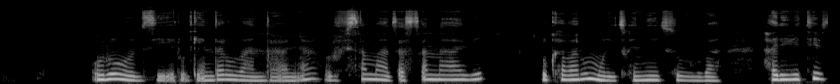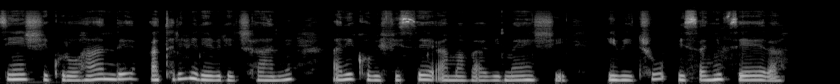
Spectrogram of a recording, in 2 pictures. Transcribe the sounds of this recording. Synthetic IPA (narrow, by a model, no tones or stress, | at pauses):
uɾuːzḭɾṵɡe̞̰ːndaɾuβaːndaɲaɾufi̥samaːzasanaβi | ɾukʰaβaɾumuɾit͡swe̞niz̥uːβa | haɾiβitʰivjiːnʃikʰuɾuɦaːnde̞atʰaɾiβiɾe̞βeɾe̞t͡ʃaːne̞a̰ɾikʰo̞βifise̞ʔa̰maβaβime̞ːnʃḭː | βit͡ʃuβisaŋ̥ize̞ːɾa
